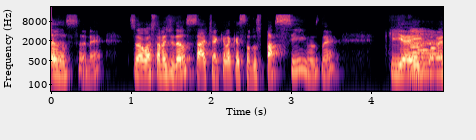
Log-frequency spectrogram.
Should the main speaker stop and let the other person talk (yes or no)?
no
